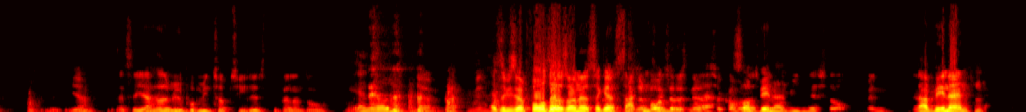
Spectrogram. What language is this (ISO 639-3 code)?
dan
